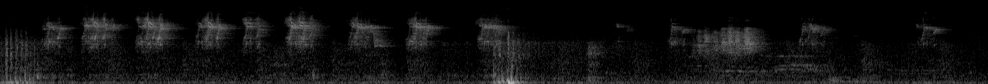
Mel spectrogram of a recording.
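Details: Sparrow family with adults feeding young, 19 June 2020. A series of sharp, high chirps repeats about every half second for five seconds, then fainter scattered chirps follow. A thud sounds in the middle.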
